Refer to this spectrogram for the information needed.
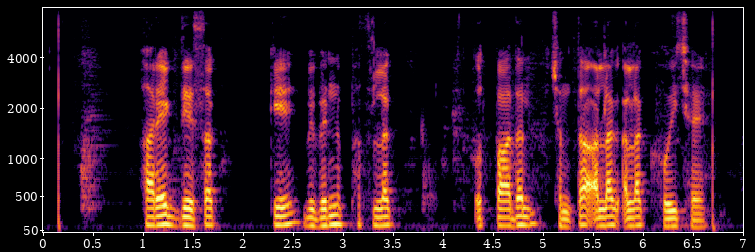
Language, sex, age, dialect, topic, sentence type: Maithili, male, 18-24, Eastern / Thethi, agriculture, statement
